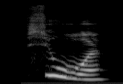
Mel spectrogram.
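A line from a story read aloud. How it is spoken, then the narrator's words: Pleading. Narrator (Russian): взмолилась Лиза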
